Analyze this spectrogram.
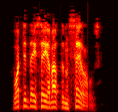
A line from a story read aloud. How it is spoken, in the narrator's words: Fraser said sharply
